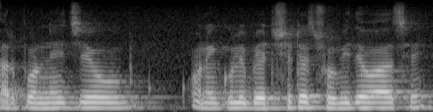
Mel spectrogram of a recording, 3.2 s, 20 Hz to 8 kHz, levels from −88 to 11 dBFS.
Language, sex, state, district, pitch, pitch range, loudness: Bengali, male, Tripura, West Tripura, 140 Hz, 140-145 Hz, -15 LUFS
